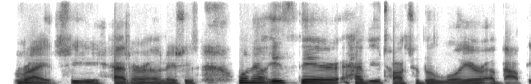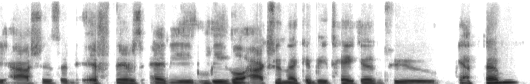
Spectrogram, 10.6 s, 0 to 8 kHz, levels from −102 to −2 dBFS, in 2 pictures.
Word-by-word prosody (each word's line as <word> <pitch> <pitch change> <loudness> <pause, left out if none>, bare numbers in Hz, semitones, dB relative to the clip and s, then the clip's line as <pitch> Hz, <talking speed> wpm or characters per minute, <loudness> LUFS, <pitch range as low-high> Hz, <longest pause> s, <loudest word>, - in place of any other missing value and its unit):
Right. 95 -8 +3
She 95 -4 -1
had - - +4
her 90 -1 0
own 85 0 -2
issues. 85 +1 -3 0.4
Well, 190 0 +8
now 175 -3 +5
is 155 0 +4
there 150 -1 +6
have 150 -1 +2
you 150 -2 +1
talked 115 -2 -3
to 120 - -5
the 115 -1 -1
lawyer 95 +1 +1
about 95 -4 -4
the - - -6
ashes 95 +3 -4
and 85 -2 -9
if - - -4
there's 90 -2 -1
any 85 -2 -2 0.2
legal 100 +2 +2
action 100 +3 -1
that 95 -2 +1
could 100 -3 -4
be 90 -2 -2
taken 90 +1 -1
to 85 -3 -2 0.2
get - - -4
them? 175 +7 +3
95 Hz, 180 wpm, -24 LUFS, 85-115 Hz, 0.4 s, Well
